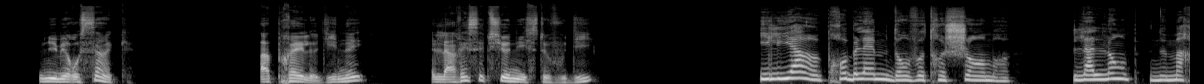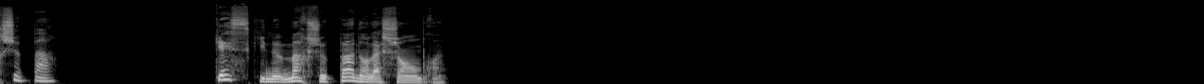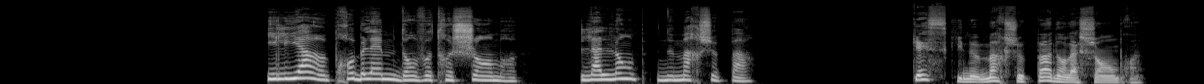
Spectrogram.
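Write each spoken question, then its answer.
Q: Qu'est-ce qui ne marche pas dans la chambre?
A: la lampe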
